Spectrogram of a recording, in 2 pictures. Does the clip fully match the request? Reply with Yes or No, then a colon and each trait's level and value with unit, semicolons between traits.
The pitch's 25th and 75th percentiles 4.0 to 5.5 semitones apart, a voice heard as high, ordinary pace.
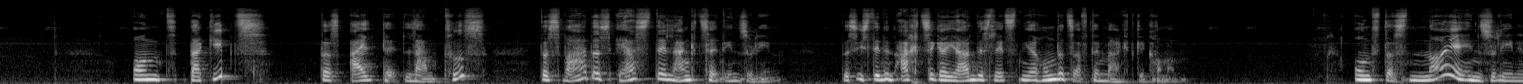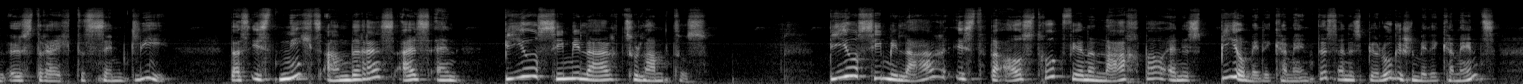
No: average, 4.5 semitones; high, 205 Hz; slow, 105 wpm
